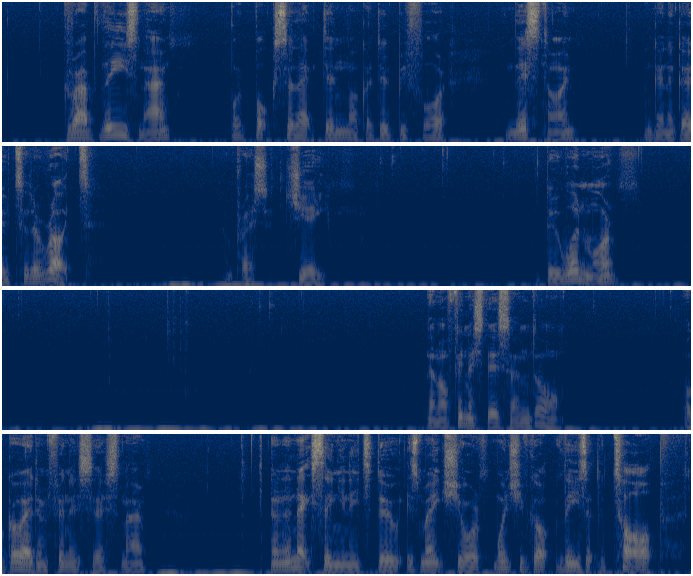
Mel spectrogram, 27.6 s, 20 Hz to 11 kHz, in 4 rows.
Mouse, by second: 12.1 click, 19.7-20.9 drag.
